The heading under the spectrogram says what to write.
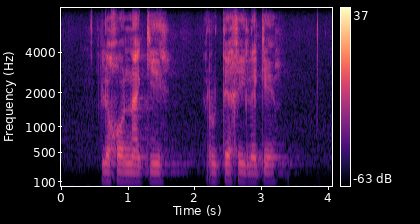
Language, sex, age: Northern Sotho, male, 18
